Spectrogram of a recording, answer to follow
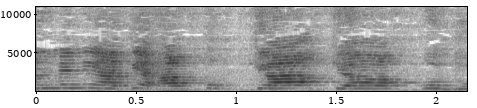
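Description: A high-pitched raised voice in several short, drawn-out phrases, more sung or wailed than plainly spoken.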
